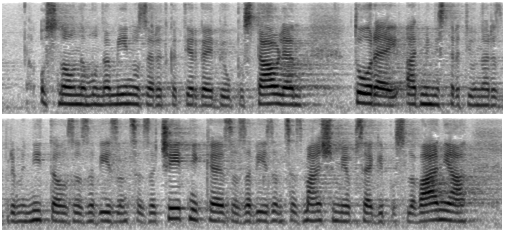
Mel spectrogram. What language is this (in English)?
Slovenian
